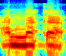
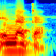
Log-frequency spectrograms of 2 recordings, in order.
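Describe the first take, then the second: First: The word begins with an a vowel. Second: The word begins with an i vowel. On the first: The speaker calls it right. "dibacanya pakai hamzah berfathah" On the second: The speaker calls it wrong. "bukan innaka"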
